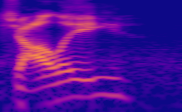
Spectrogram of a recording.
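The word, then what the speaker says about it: Djali: Does anyone know how to pronounce the goat's name? Because is it Jolly? – Yes. – Okay. Wow. Because it doesn't look like Jolly, I'm just saying, when you write it out.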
